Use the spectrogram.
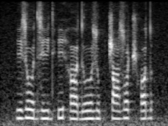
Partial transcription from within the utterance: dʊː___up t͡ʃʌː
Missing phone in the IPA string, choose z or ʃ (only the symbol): z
